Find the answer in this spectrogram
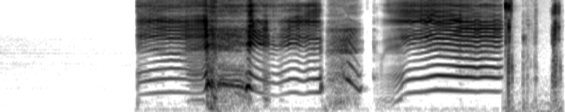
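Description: Cartoon toddler crying, starting about a second in: a wavering, sobbing wail, then a second, longer wail that rises and holds. A few short clicks follow near the end.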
